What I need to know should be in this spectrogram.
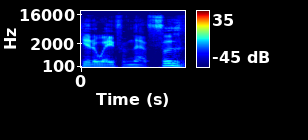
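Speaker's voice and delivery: put-on growling dog voice. Retelling how the dog growls at the other pet over food: imitating a growling dog. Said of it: "he starts growling at her like".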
